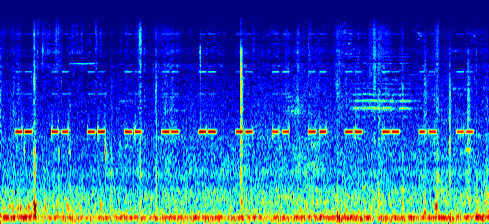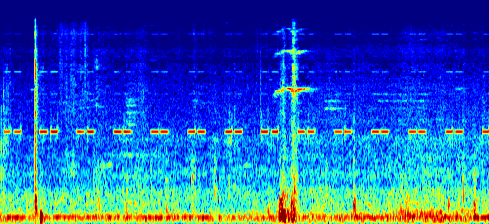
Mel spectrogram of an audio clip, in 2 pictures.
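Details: Ford Everest after repairing a no-crank fault caused by a broken shift cable bushing and replacing the whole cable: low, steady idle hum holding even, with a periodic chime beeping above it; engine sounds healthy.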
